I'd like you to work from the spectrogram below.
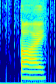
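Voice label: "dai" first tone, Chinese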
